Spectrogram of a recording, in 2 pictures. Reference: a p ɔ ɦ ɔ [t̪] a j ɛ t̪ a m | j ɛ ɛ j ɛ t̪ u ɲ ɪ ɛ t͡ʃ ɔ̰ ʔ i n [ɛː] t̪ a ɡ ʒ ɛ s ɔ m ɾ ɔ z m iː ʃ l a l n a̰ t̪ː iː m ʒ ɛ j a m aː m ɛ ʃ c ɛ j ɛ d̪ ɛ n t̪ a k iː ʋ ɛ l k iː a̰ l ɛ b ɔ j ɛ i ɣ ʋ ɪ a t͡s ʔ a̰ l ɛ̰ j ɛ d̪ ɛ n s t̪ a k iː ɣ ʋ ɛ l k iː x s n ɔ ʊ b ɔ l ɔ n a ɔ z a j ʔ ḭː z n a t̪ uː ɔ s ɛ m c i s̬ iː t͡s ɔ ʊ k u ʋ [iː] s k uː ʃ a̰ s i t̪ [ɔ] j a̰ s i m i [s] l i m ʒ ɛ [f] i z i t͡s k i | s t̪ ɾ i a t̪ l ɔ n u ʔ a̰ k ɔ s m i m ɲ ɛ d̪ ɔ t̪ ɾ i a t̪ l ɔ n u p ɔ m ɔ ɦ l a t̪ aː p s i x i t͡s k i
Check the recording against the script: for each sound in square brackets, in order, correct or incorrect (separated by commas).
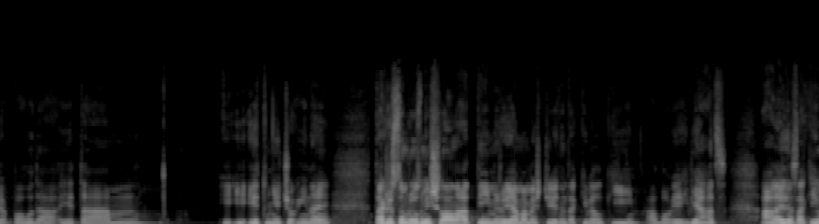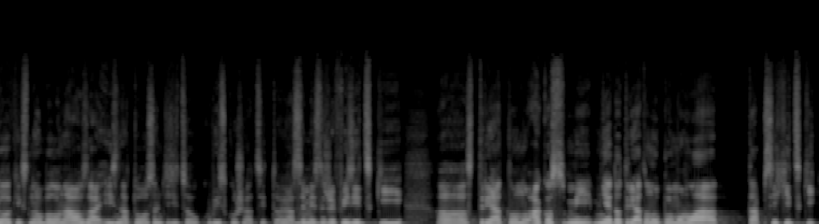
incorrect, correct, incorrect, correct, correct, correct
